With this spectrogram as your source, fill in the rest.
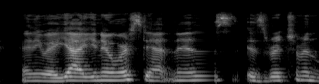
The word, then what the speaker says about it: Staunton: They called it Staunton, but it's spelled like Staunton.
